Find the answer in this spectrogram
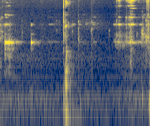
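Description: A few light clicks and taps as a white electrical cord is wrapped around a grey plastic Scentsy warmer stand and knocks against it, the loudest about a second in.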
